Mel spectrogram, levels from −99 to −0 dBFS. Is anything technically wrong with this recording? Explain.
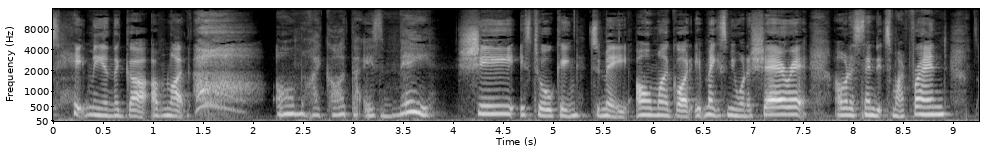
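No, nothing is technically wrong with this audio.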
